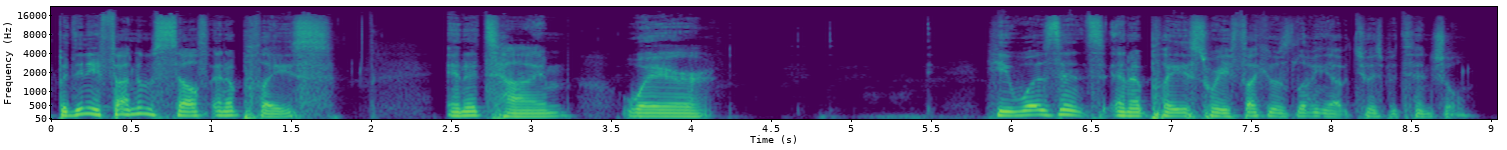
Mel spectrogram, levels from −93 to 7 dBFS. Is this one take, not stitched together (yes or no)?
yes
